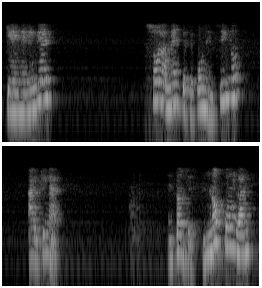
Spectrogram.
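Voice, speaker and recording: A man with a Mexican Spanish accent gives a recorded English grammar lesson, his voice sitting high for a man. He explains slowly, going over each point again and again. The sound is thin and phone-like, with a roomy echo. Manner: slow, repetitive explaining. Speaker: English teacher.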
